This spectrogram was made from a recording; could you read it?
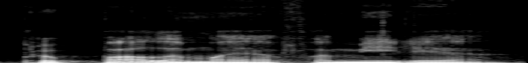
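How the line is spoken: Sad. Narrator (Ukrainian): сумно промовив Жужелиця

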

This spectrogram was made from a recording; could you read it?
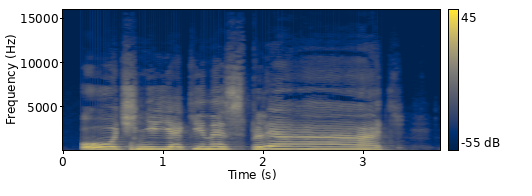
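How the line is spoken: Siren-like shriek. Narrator (Ukrainian): заверещав Півз не згірше сирени

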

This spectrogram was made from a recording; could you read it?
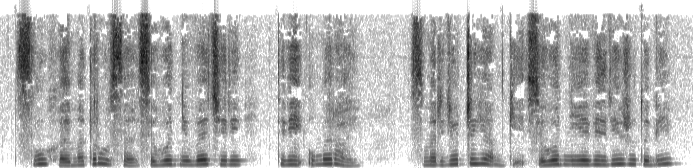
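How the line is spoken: Squeaky shout, mimicking accent. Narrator (Ukrainian): Том пискливо вигукнув, наслідуючи японця

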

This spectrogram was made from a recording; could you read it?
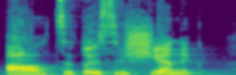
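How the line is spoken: Exclamation. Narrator (Ukrainian): вигукнула

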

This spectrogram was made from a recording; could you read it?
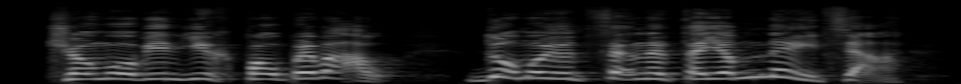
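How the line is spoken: Shrieking again. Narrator (Ukrainian): знову заверещав Фадж

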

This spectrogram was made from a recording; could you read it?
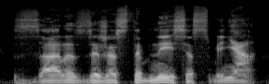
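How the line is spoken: Barked. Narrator (Ukrainian): гаркнув Швейк

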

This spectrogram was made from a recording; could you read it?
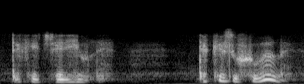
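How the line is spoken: Said gently. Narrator (Ukrainian): сказала лагідно

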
